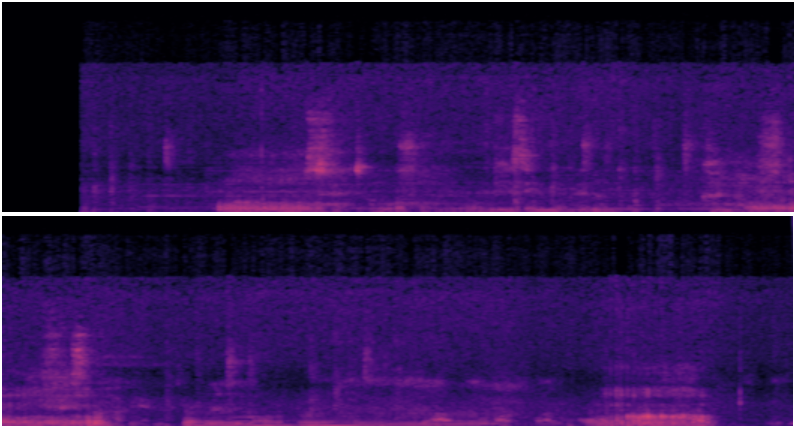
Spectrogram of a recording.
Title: Schnarchmops snoring pug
